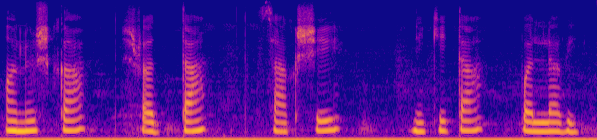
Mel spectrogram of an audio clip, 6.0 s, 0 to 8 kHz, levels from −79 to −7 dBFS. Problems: none marked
